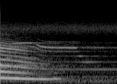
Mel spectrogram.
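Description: A cat meows once, a drawn-out, tonal cry that slides slightly downward in pitch and then fades.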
